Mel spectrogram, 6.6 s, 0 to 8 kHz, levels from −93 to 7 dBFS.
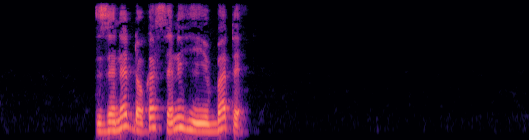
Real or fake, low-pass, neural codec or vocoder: real; 7.2 kHz; none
